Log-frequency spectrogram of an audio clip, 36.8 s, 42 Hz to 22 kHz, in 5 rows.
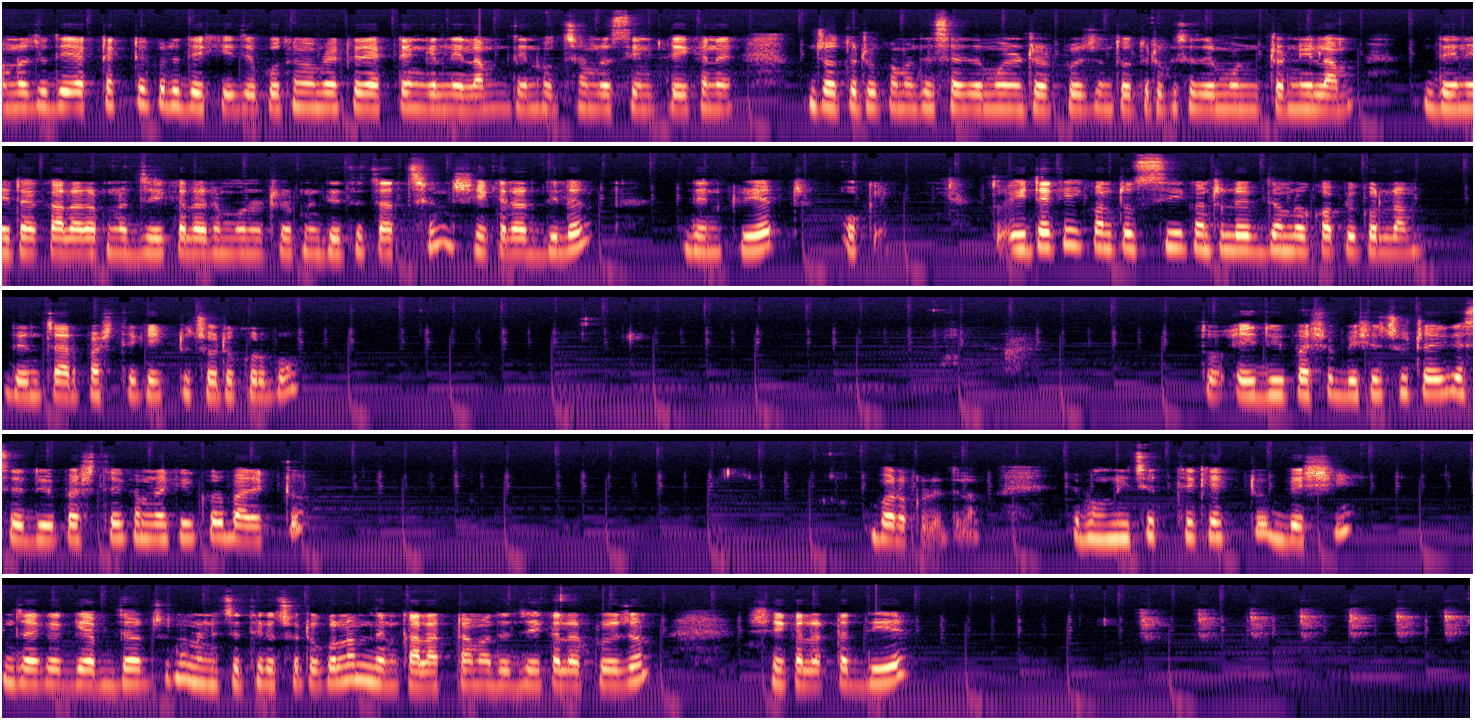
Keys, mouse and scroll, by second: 11.2 ctrl+c, 11.5 ctrl+f, 12.2 v, 15.2-30.2 alt+drag, 32.7-36.2 drag.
